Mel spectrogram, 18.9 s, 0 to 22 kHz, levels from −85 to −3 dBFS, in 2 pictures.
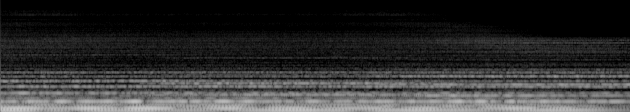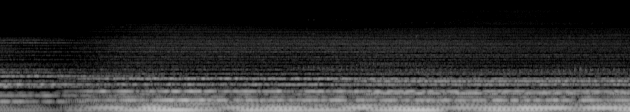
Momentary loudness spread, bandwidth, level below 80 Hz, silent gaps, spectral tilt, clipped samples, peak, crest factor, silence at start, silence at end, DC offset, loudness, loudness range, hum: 8 LU; 8.8 kHz; -34 dBFS; none; -8.5 dB/octave; under 0.1%; -16 dBFS; 14 dB; 0 s; 0 s; under 0.1%; -31 LUFS; 5 LU; none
